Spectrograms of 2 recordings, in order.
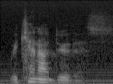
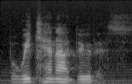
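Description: First: Much softer, low echo; soft solemn repeat; quiet. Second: Said in the usual way. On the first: Shown as a demonstration. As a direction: drop to a near hush for the repeat. Repeats line, second much softer.

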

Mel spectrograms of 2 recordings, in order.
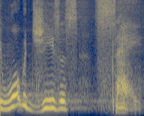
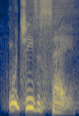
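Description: First: Drawn out, each word weighed; slow emphatic question. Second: Said in the usual way. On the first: Acted. Preacher to congregation, slow weighty question. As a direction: let the question hang slowly.

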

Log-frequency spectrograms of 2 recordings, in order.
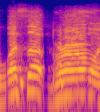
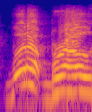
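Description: First: Louder, higher hammed-up bro greeting; mock awkward dude greeting. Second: Higher, louder hammed-up bro greeting; mock awkward dude greeting. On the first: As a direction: play a clumsy guy forcing slang. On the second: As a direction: fake street slang from an outsider. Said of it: "But it's like".

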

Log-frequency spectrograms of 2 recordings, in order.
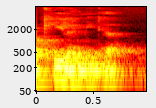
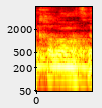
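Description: First: "kilometer" as KIL-oh-MEE-ter; "kilometer" as kilo plus meter; first-syllable stress. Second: "kilometer" as kuh-LOM-iter; "kilometer" rhyming with thermometer; second-syllable stress. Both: Shown as a demonstration. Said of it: "is it a kilometer or a kilometer".

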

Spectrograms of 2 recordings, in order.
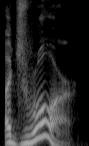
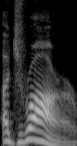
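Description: First: "drawer" in one syllable, drawr, for a dresser compartment; one-beat "drawer", the furniture word. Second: "drawer" in two syllables, draw-er, for someone who draws; "drawer" stressed on draw, a light -er after; drawer for a person. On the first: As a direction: say "drawer" as a single syllable rhyming with door. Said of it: "handled compartments of your armoire or dresser". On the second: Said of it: "spell out the word drawer". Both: Shown as a demonstration.

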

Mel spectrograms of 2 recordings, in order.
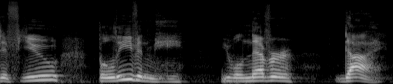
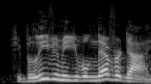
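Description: First: Said in the usual way. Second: Higher and louder, ringing out the promise; preaching at full force. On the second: Acted. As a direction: proclaim it to the whole hall, building. Preacher repeats promise with rising force.

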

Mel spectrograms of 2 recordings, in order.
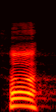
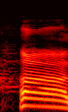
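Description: First: A single dry, bitter ha; one short scoffing ha, no joy in it; cynical ha. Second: A loud, high victorious haha; triumphant laugh. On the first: Preacher shows how Sarah really laughed, dry cynical ha. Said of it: "sondern sie lacht". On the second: Preacher demonstrates Sarah's laugh, loud triumphant haha. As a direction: laugh like someone who has just won. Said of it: "Sie lacht nicht". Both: Shown as a demonstration.

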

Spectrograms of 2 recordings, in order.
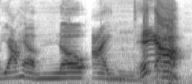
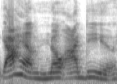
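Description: First: "idea" stretched out into a loud cry; very slow, with "idea" blown up big; exaggerated emphasis. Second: "no idea" drawn out slowly; slow, low weight on "no idea"; emphatic. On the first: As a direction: drag it right out, bursting loud on "idea". Repeats it far more emphatically. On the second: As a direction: stretch "no idea" at a low pitch. Emphatic remark, first take. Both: Real, not acted.

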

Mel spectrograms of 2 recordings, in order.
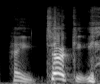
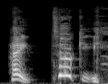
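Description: First: Put-on loud call with a failing British accent; British impression falling apart on a yell; slipping British accent. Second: Louder, higher yell in an attempted British accent; British accent retake. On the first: Impressionist calling to a turkey, slipping British accent. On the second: Impressionist calling to a turkey again, British yell. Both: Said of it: "losing the British accent completely".

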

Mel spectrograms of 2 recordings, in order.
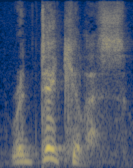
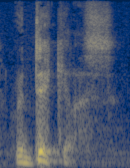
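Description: First: Soft, voiced sneer at the word ridiculous; quiet scoff. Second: Breathy scoff through a laugh, softer. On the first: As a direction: sneer it under your breath. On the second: Retold or imitated. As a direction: laugh the word off in contempt. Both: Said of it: "That's the tone of what's going on here".

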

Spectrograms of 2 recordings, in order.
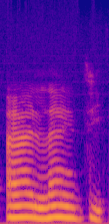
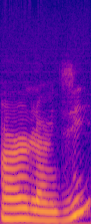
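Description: First: "un lundi" sounding like "in lindi", European French; slow contrast demo of European French; European French accent. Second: "Un lundi" with rounded Quebec French "un"; slow Quebec French demo of "un"; Quebec French accent. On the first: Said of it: "et non". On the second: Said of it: "On insiste sur le un". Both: Shown as a demonstration.

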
